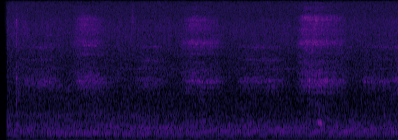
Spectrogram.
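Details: Sick, worn-out sleeper snoring: soft, rhythmic hissing breaths about every two seconds over steady room hum; a quiet, breathy snore.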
